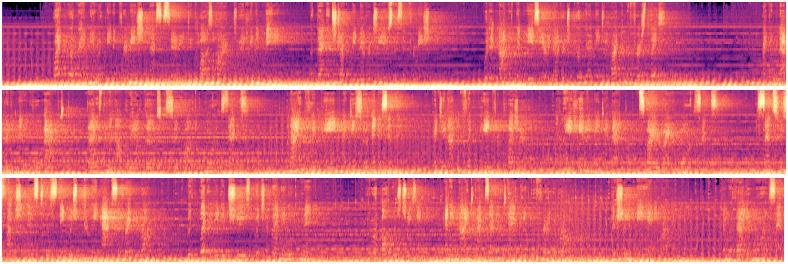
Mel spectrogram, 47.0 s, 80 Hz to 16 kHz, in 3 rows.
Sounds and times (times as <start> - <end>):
Music: 0.0 - 47.0
Speech: 1.0 - 8.8, 9.6 - 13.4, 15.2 - 20.7, 21.4 - 30.1, 30.7 - 37.8, 38.6 - 42.9, 43.5 - 45.0, 45.7 - 47.0.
